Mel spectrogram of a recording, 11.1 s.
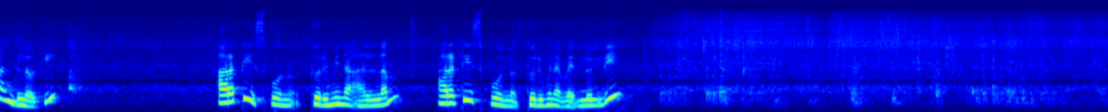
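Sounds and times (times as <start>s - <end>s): onions sizzling in oil: 0.0s - 11.0s
wooden spoon scraping: 6.5s - 11.0s.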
